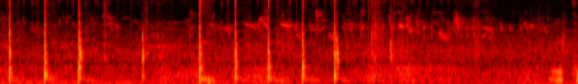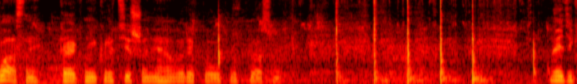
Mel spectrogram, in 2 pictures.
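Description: A mallet taps sharply on a wooden chisel handle.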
